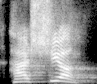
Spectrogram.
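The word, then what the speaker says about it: હાસ્ય: तो श उसमें आधा लिखेंगे हम, लेकिन उसकी प्रोनाउंसिएशन कैसी होगी? हमको कंप्लीट सुनाई देगी, उसको कहते हैं हास्य।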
